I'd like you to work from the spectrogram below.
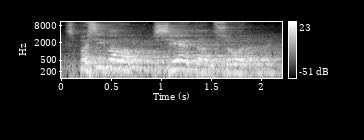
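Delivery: usual speaking voice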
